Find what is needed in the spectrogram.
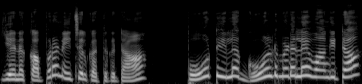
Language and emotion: Tamil, surprised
